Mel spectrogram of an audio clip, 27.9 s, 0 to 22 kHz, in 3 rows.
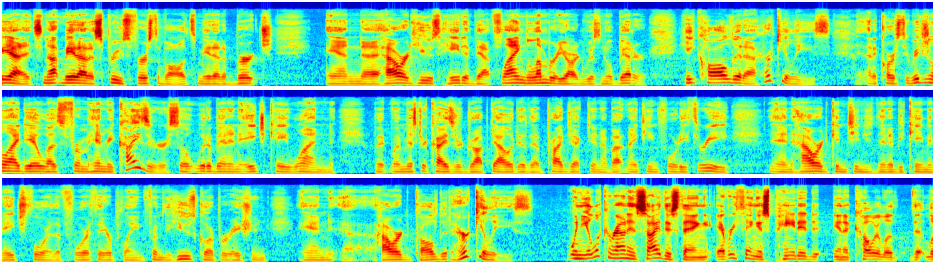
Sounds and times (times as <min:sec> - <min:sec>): Speech: 0:00.0 - 0:27.9.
